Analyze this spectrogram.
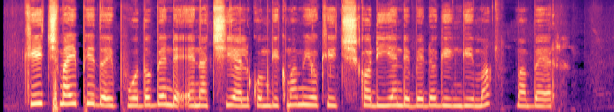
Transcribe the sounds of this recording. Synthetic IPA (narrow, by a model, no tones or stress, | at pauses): kʰɪt͡ʃmaɪpɪd̪oepwod̪obendeʔɛnat͡ʃɪɛlkwomɡikmamɪjokit͡ʃkɔdjɛndebedoɡɪŋɡɪmamabɛr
